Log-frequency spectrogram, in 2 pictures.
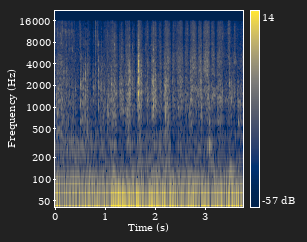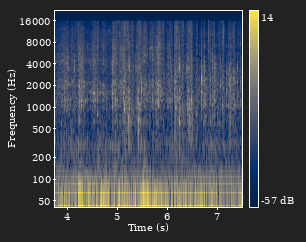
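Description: A toothbrush scrubs along the edges and keys of a dirty black plastic gaming keyboard. It makes a steady, bright, bristly scratching with quick ticking strokes over a low background hum.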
